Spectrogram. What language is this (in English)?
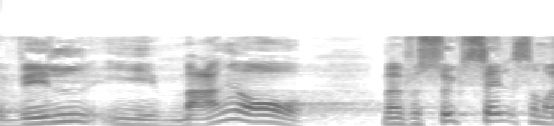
Danish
